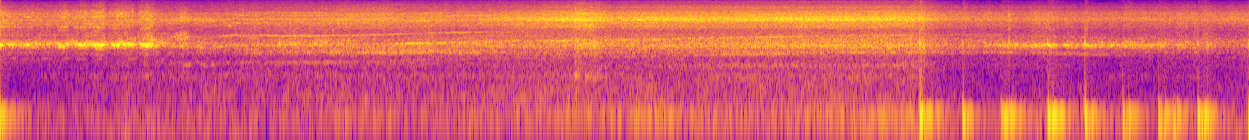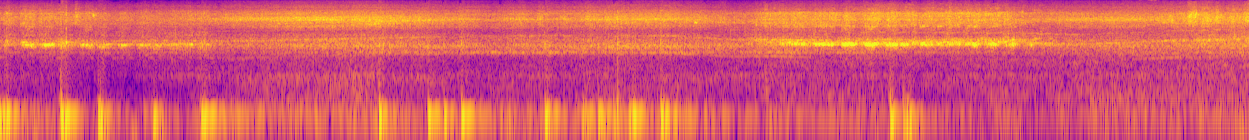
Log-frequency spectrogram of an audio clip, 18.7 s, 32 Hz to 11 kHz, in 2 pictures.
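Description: Sodi RSX2 electric kart's motor whining, its pitch gliding up and down with speed through the corners. Irregular low buffeting and thumps join in through the middle stretch.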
